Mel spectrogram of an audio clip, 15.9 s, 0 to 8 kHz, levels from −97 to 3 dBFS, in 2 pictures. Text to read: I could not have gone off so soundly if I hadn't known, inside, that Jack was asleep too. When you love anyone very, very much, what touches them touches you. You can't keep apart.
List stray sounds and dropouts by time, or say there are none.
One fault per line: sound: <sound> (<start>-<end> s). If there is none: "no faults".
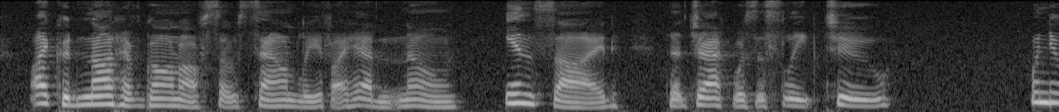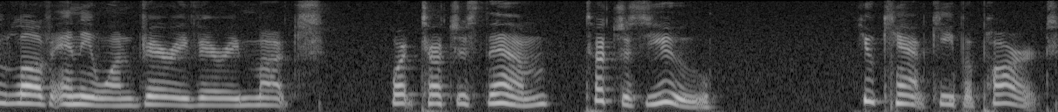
no faults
